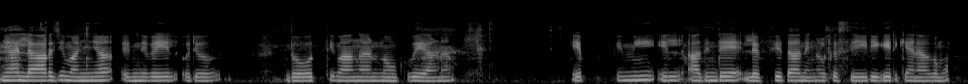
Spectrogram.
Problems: low volume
